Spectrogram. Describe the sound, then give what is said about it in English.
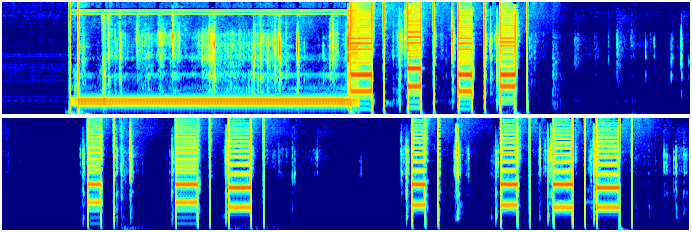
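A telephone dial tone is followed by many touch-tone keypad beeps as a call is placed and the caller waits for an answer. The beeps come in short, evenly spaced bursts, grouped with brief pauses between them. “So we're going to call them and we're going to hope that they pick up.”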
